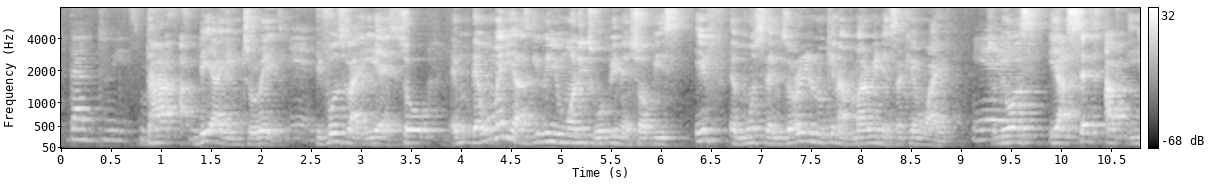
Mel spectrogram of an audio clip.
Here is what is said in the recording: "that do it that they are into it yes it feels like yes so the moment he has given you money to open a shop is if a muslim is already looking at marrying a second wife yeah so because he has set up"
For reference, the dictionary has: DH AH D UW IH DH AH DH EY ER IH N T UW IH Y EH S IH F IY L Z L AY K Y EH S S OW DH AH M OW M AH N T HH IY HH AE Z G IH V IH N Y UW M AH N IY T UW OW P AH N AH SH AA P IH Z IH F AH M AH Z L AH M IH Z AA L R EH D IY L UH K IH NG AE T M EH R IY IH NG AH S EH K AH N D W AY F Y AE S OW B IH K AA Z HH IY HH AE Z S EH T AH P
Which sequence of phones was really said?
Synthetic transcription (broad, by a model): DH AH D IH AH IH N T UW IH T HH IH F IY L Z L AY K Y EH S S OW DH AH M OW M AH N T HH IY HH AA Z G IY V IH N Y UW M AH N IY T UW OW P AH N AH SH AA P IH S IH F AH M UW S L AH M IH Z AA L R EH D IY L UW K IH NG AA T M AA R IY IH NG AH S EH K AH N D W AY F S OW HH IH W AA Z HH IY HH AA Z S EH T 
